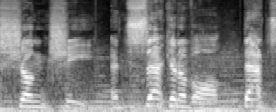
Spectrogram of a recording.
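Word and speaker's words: Shang-Chi: tried helping saying tea first of all it's pronounced Shang Chi and second of all that's not shung Chi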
